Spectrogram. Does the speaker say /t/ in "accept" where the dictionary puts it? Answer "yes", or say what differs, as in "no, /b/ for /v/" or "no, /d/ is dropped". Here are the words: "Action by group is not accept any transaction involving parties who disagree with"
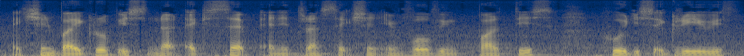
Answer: yes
